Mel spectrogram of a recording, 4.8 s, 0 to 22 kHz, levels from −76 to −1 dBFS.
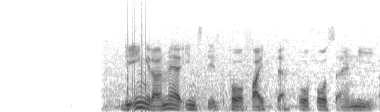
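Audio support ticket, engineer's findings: Noise suppressor artifacts, throughout. Background noise drops by about 18 dB in pauses, then swells back under speech. Suppressor gating per frame, cutting bands it judges steady noise.

Worse after room noise rises about 12 dB around 1.5 s. Heavier noise forces deeper band cuts, so the artifacts are more audible. Underlying room noise is part of the recording, not a fault.

Processor overload crackle, 1.59 to 1.86 s. Gritty tearing burst riding on the speech, stopping cleanly. Audio thread missing several deadlines in a row.

Each missed buffer repeats a sliver of stale audio with hard edges. The sliver length suggests sub-millisecond buffers. A run of repeats fuses into crackle. Check CPU load or scheduling at that point. The Opus call path, band-limited to 8 kHz, is not implicated.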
